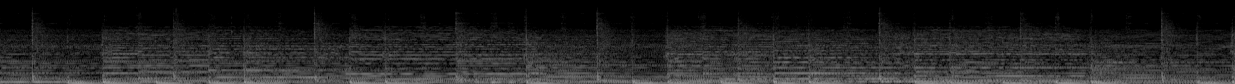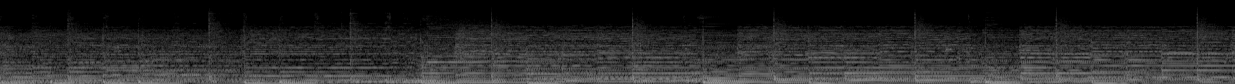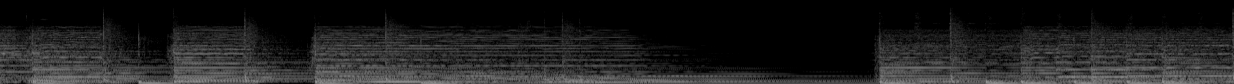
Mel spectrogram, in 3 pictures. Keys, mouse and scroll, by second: 1.8 click, 4.0 click, 8.8 typing, 10.4 space, 10.5 click, 18.9 KP_4, 19.2 Tab, 20.0 KP_1, 20.2 Tab, 21.1 KP_2, 21.3 KP_6, 21.8 Tab, 23.5-30.4 drag, 34.2 right click, 34.6 click.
